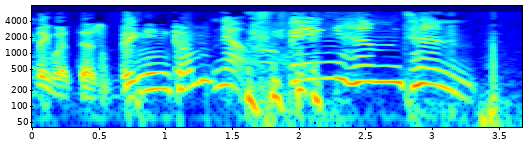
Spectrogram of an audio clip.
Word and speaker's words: Binghamton: Are you coming up to Binghamton?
